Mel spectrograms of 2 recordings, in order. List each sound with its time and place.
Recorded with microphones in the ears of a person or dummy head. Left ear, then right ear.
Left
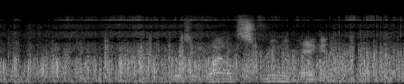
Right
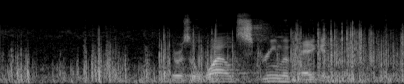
1.7 s a man speaking: 15° right (ahead or behind), 0.7 m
